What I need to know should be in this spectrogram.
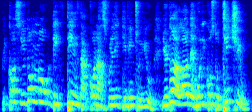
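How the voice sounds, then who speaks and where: Male preacher, high animated voice, calls for responses, echoey room, set back from the mic. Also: brisk, recorded from a distance, faint music behind. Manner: emphatic call-and-response preaching, quoting King James scripture. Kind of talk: street sermon.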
